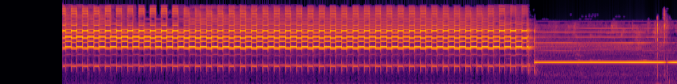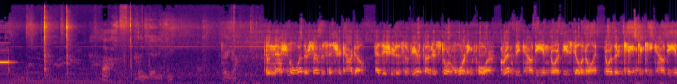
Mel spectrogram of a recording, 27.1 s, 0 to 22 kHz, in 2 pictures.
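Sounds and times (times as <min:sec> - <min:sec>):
steady pure alarm tone: 0:01.3 - 0:13.9
warbling electronic alarm: 0:01.3 - 0:13.9.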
